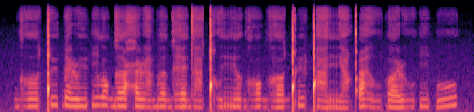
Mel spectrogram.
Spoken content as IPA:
ɡʱ ɤ ǃ y ɓ ɛ ɭ y ʔ i l ɔ ɡ ɜ ħ ə ɭ a̤ b ɜ ɡʱ ɛ dʱ a̤ ǃʰ ṳ rʲ ɤ ɡʱ ɔ ɡʱ ʌ ǃʼ y ǃ a̤ rʲ a̤ qʼ ɛ ɦ ṳ ɓ ʌ ɭ ṳ ʔ i ʔ u

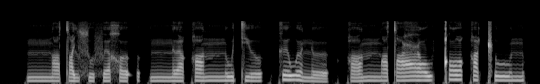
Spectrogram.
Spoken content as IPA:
nː ʊ˨ tˤ ɵ˨ lʲ sʷ ɘ˨ f ɘ˨˦ χ ʊ˨˦ ʔ | nː ə˨ ɪ̯ q ɔ˦ nː u˦ tʲ ʊ˦ | k ɘ˦ w ɵ˨ n ɵ˨ | q ɔ˨˦ nː ɘ˦ tˤ ə˦ ʕ ɔ˦ w ǃ ɔ˦ w q ə˦ ǁ u˦ n

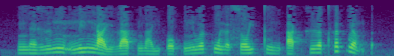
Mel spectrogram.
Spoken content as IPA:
ŋ ɛ̤˨˩ ɣ ɨ˨˦ ŋ ə̰˧˨ m n i˧ ŋ a˧˩ j l a˨˩ t̚ n a̤˨˩ j ʔ o˨˩ p̚ ɲ u˨˦ ə̯ k w ɨ̰˧˨ ə̯ s o˨˦ j t̪ ɨ̤˨˩ n ʔ a˨˩ k̚ x ɨ˧ ə̯ t̪ʰ ə˦˥ t̚ l ə̰˧˨ m ʔ

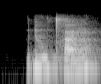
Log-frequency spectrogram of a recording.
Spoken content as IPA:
ɗ ɨ˧ w t̪ʰ a̰˧˥ ŋ

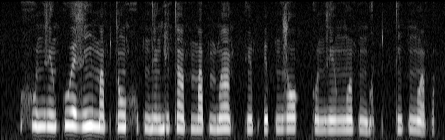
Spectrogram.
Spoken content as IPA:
xʷ i n z ẽ kʷ ɛ z ĩ m ã p t ɔ̃ xʷ ɪ p n d ɛ̃ ɡ ĩ t ã p m a p m b ã kː ẽ p ʔ e p n z ɔ kː ʊ n z ẽ ŋʷ ã p ŋ ɡ ʊ p tː ĩ p ŋʷ ã p

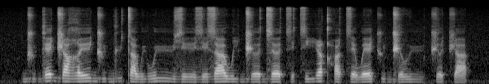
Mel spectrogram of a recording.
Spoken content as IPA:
d͡ʒ y ɡ ɛ d͡ʒ a ʁ ɪː d͡ʒ y ɡ y t a w y w yː z ɪː z ɪ z a w i d͡ʒ əː d͡z ɜ t͡s ɪ t͡s iː qʰ ɜ t͡s ɛ w ɛ t͡ʃ y d͡ʒ ə v yː t͡ʃ ə t͡ʃ a

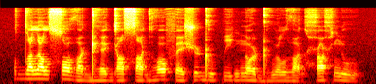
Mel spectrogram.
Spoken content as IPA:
dˤ ə˦ l ə˦ l sˤ ʏ˦˨ ðˤ ə˨ ɡ ɖʱ ɛ˨ ɡ ɛ˨ sˤ ɛ˨ ɡʱ ɔ˦ f ɛ˨ ʃ ʏ˦ ɖ u˨˦ p i˦ ɡ n ɔ˦˨ ɖʱ u˦ l ðˤ ə˨ ɡ ħ ɔ˦ ħ n u˨

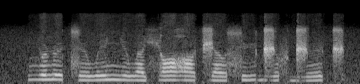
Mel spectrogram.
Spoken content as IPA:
ʎ ʊ ɳ ø t͡s ø w ɪ ɲ ɪ w ɐ ç ɔ ʁ ɔ t͡ʃ ɐ o̯ s y d͡ʒ ʊ f d͡ʒ ø t͡ʃ

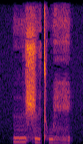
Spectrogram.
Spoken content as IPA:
ɨː ʃ ɨ tʰ w e̤

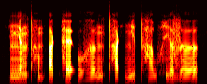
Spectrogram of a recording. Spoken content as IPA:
ɲ a˧ ŋ t̪ʰ ə̰˧˨ m ʔ a˦˥ k̚ h ɛ˧ ʔ o̤˨˩ ɣ əː˨˦ ŋ t̪ʰ a˨˩ k̚ ɲ i˧ t̪ʰ a̤˨˩ w h i˧ ə̯ z əː˨˦

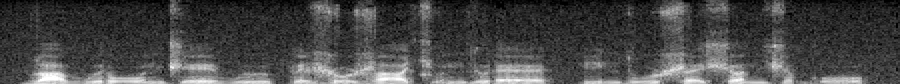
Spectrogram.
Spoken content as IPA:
ɖ a˥˩ v ɯ˧˥˧ ɾ oː˨˩˦ n d͡ʒ eː˧˥˧ v ɯː˧˥˧ p ḛ˥˩ ʐ o̰˥˩ ʐ aː˧˩ t͡ɕ o̰˧˥˧ n d ɯ˧˥˧ ɾ ɛ˥˩ | i˧˩ n d uː˨˩˦ ʂ ɛ˨˩˦ ʃ ʌ˥˩ n d͡ʒ ʌ˨˩˦ ɡʱ o̰˨˦

